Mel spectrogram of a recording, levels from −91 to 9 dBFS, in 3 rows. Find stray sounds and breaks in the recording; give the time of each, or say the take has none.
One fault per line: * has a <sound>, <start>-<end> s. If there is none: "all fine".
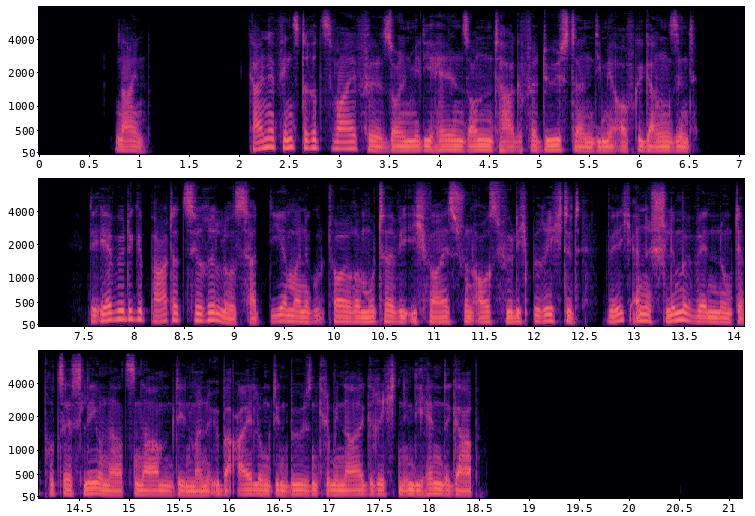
all fine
